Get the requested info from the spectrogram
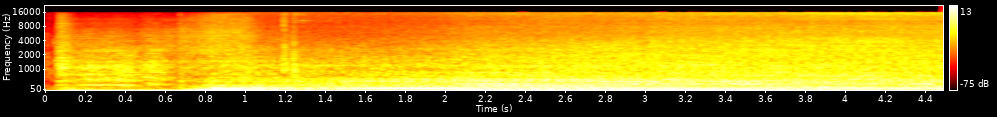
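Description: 1995 GMC Suburban's 5.7-litre TBI V8 running with its passenger-side valve cover off and the rocker arms exposed. It comes in abruptly, grows louder about a second in, then runs steadily.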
